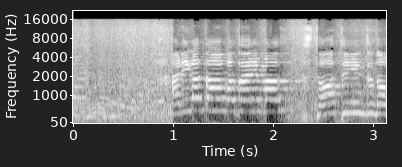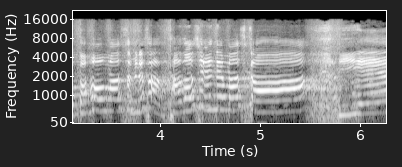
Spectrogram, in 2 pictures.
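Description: Young girls shout and cheer loudly up close.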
